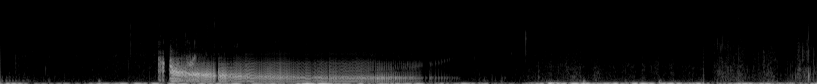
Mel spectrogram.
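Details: Stomach growling, mostly digestive rather than hunger sounds: a low rolling gurgle lasting a few seconds, then softer rumbles and clicks; ordinary bowel sounds.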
